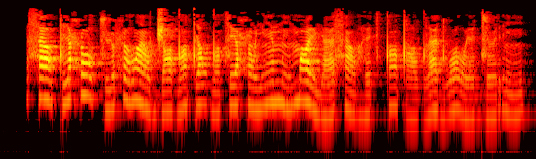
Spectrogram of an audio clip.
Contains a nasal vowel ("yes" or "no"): yes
